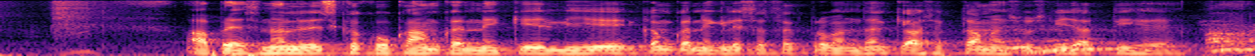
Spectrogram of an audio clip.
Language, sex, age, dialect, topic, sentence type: Hindi, male, 18-24, Kanauji Braj Bhasha, banking, statement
